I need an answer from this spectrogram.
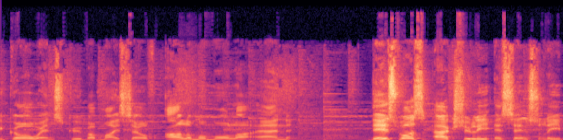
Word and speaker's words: Alomomola: That name is very hard for me for whatever reason to pronounce. Alomomola. That's how I'm gonna be pronouncing its name from now on. That's literally how you say it.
